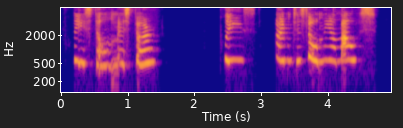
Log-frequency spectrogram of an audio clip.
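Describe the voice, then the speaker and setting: In a squeaky put-on character voice with extremely high pitch, the speaker moves at a fairly slow pace. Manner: frightened, pleading.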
